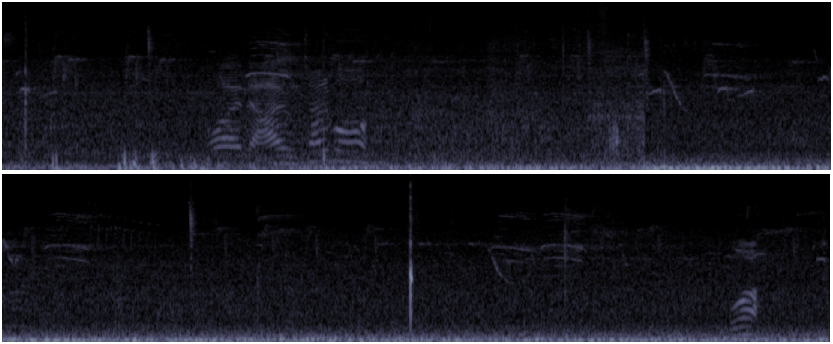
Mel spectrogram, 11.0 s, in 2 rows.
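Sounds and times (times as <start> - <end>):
small birds chirping: 0.0 - 11.0
steady low rumble: 2.4 - 11.0.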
